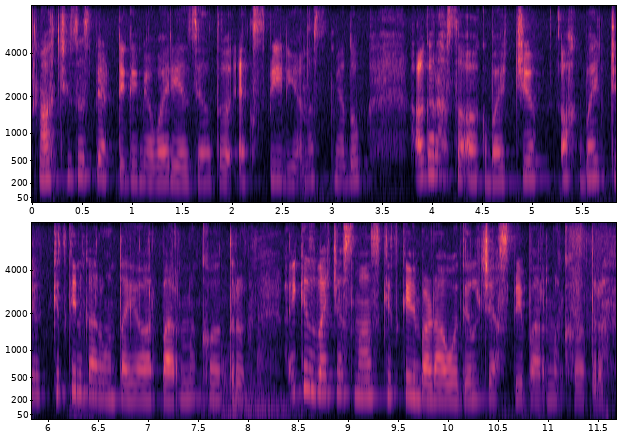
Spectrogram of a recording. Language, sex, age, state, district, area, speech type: Kashmiri, female, 30-45, Jammu and Kashmir, Budgam, rural, spontaneous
